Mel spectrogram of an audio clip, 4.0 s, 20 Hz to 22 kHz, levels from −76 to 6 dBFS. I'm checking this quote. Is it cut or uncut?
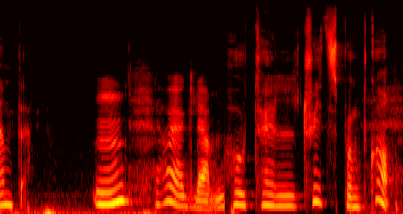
cut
